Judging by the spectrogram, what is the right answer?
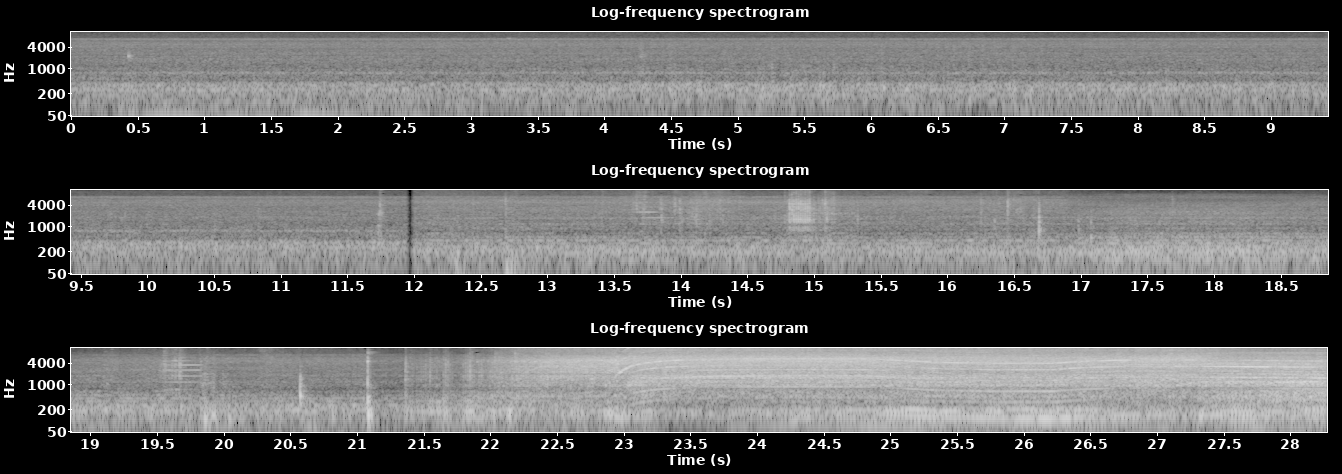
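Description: Corded drill spinning a hole saw as it starts cutting the shower drain hole through the floor; its motor whine comes in loud about three-quarters of the way through and dips and recovers in pitch as the saw bites. Before that, a low steady hum with a few scattered clicks and knocks.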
